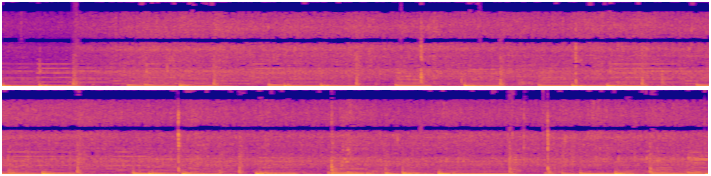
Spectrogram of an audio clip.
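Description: Onions, garlic and chicken feet frying in a metal wok with a steady sizzle, while a wooden spatula stirs and scrapes against the pan with short clicks now and then.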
